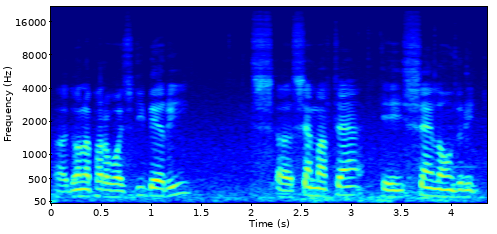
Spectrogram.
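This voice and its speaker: Guy with a cajun louisiana french accent, interview chat, keeps pausing for words, noisy outside sound. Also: fairly high pitch, darkish tone. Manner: hesitant, searching for words. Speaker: interview guest. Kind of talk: conversational interview.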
